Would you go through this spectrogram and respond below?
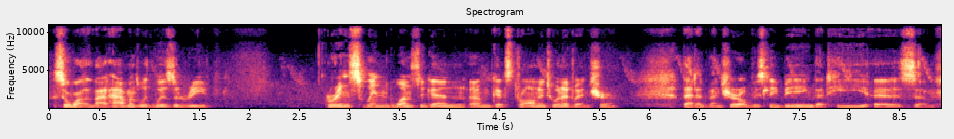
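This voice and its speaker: A man giving an informal, unscripted book discussion as a video host, halting as he thinks aloud. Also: lowish voice, creaky, fairly bright tone, a little hiss or hum.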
